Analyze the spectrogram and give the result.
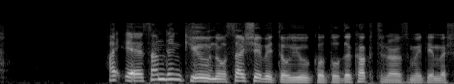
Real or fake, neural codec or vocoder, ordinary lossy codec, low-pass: fake; codec, 16 kHz in and 24 kHz out, 0.4 kbps, LongCat-Audio-Codec, two codebook decoder; Opus, 32 kbps; 7.2 kHz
